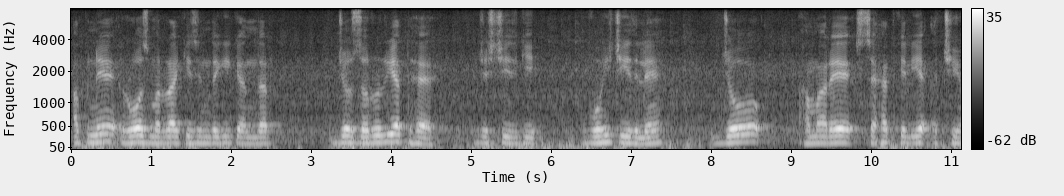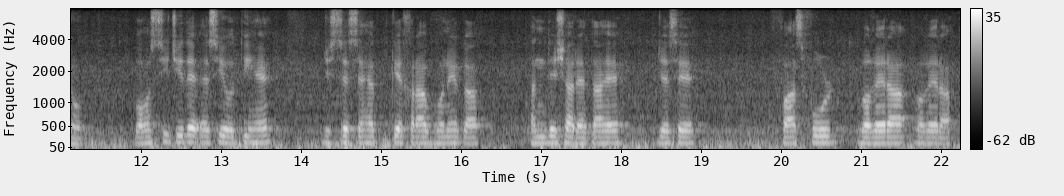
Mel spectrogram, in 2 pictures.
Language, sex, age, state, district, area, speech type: Urdu, male, 30-45, Uttar Pradesh, Muzaffarnagar, urban, spontaneous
